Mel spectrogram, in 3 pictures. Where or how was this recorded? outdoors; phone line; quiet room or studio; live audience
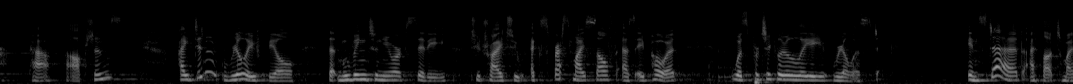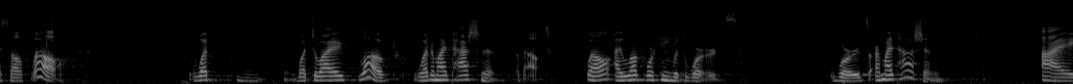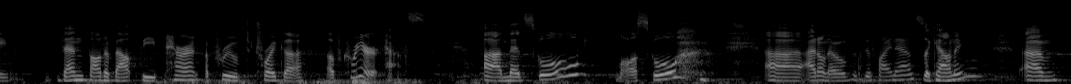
live audience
